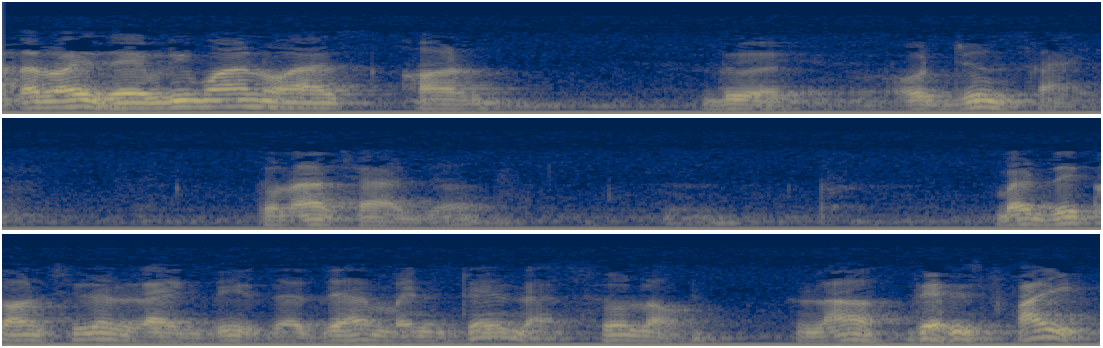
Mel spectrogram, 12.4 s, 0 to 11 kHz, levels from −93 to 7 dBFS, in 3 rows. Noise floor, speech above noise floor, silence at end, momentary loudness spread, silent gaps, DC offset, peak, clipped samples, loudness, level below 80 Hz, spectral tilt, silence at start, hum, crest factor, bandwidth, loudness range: -59 dBFS; 30 dB; 0 s; 20 LU; none; 0.8%; -12 dBFS; under 0.1%; -31 LUFS; -68 dBFS; -9 dB/octave; 0 s; none; 20 dB; 7.4 kHz; 9 LU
